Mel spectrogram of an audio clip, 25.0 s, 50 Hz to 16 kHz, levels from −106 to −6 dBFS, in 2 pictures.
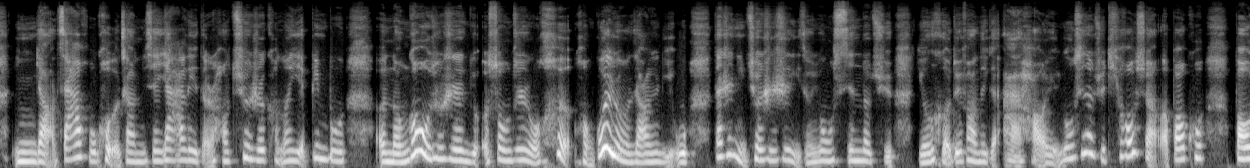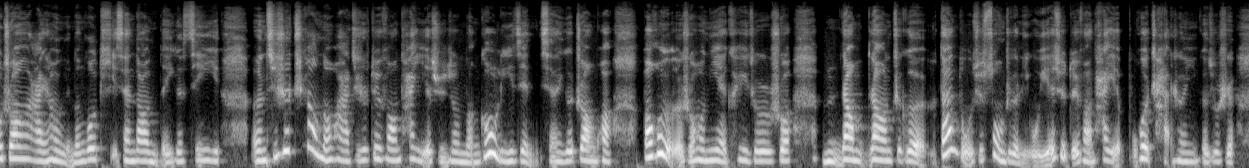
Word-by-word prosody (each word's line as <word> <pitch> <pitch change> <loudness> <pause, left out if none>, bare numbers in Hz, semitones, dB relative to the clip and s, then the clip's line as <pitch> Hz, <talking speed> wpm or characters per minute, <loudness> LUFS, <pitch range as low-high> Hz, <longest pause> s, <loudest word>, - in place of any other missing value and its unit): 嗯， 200 -1 +3
养 200 -2 +1
家 250 +4 +1
糊 290 -9 -3
口 195 - 0
的 - - -1
这 210 - -5
样 200 - -1
的 190 - -3
一 - - -6
些 210 0 -3
压 230 +1 -2
力 220 -2 0
的， 190 - -7
然 - - -3
后 205 - -4
确 250 +6 -2
实 225 -2 +1
可 220 0 -10
能 210 +1 -2
也 205 - 0
并 265 -3 -2
不， 210 -3 -2 0.3
呃， 195 - 0
能 190 0 +4
够 400 - +7
就 255 -1 0
是 225 -4 +1
有 185 - -2
送 220 +2 -1
这 230 +1 -1
种 165 -5 0
很 280 - +1
很 - - -5
贵 475 -4 +10
重 280 -11 +7
的 185 - -1
这 185 - 0
样 180 +1 +1
一 - - -1
个 185 - -4
礼 - - -3
物。 185 0 +2 0.2
但 300 0 0
是 345 - -1
你 290 - 0
确 240 -4 -1
实 220 -2 -3
是 230 0 -4
已 200 - -4
经 180 +1 -5
用 210 +1 -1
心 220 0 -3
地 210 -2 0
去 185 - -7 0.2
迎 180 +4 +1
合 - - -1
对 195 - +1
方 215 0 -1
的 - - -1
一 - - -5
个 - - -4
爱 105 -3 -4
好， - - -1
也 170 - -3
用 245 +6 -2
心 375 - 0
地 375 - +2
去 305 - -7
挑 310 +8 0
选 390 - -3
了， - - -3
包 235 +1 +4
括 270 +2 -3 0.3
包 255 +1 +5
装 260 -1 +1
啊， 215 -4 -2
然 215 +3 -1
后 215 -3 0
也 175 - -5
能 185 +2 -2
够 235 +2 +2
体 240 - -12
现 220 -1 -2
到 210 -1 +2
你 195 - -2
的 - - -8
一 185 - -3
个 200 0 -4
心 225 +3 -7
意。 205 -1 -4 0.3
嗯， 215 +2 +2
其 285 - -2
实 415 - +3
这 485 +4 -6
样 400 - +2
的 230 -4 +2
话， 235 -3 -3
其 210 - -10
实 225 - -3
对 250 +2 -2
方 230 -2 0
他 255 - -8
也 220 - -2
许 - - -6
就 205 -2 -3
能 180 -2 -2
够 370 - +6
理 205 -7 -1
解 205 0 -2
你 - - -12
现 - - -6
在 200 - -2
一 - - -3
个 205 +1 +1
状 220 -1 +1
况。 205 -1 -1 0.3
包 290 +1 +7
括 365 +3 +8
有 - - +5
的 475 - +1
时 - - -6
候 230 0 +1
你 220 +1 +1
也 205 - +1
可 245 - -11
以 225 - -1
就 210 +1 -1
是 205 - 0
说， 215 +1 -1 0.3
嗯， 200 +1 +2
让 235 -4 +4
让 230 -2 +3
这 220 - -5
个 205 -3 +3
单 345 +5 +6
独 405 0 -1
去 - - -8
送 310 - 0
这 200 - -4
个 175 - +1
礼 170 - -8
物， - - -3
也 385 +5 +2
许 305 0 -2
对 - - 0
方 210 -1 -1
他 220 +2 -6
也 - - -1
不 - - -15
会 260 -1 +4
产 - - -8
生 205 -2 -3
一 190 - -5
个 205 - -6
就 200 - -5
是， 185 -1 -5
220 Hz, 375 characters per minute, -22 LUFS, 200-250 Hz, 0.3 s, 贵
